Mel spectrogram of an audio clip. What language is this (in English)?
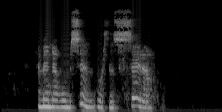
Kabyle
